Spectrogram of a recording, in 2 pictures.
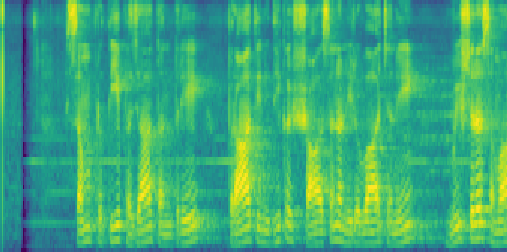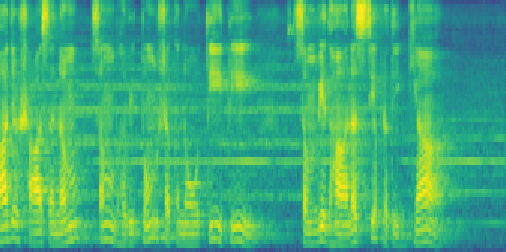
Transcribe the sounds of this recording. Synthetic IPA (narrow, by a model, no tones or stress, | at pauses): sɐmpɾɐt̪ipɾɐd͡ʒaːt̪ɐnt̪ɾeːpɾʔaːt̪inid̪ʱikɐʃaːsɐnɐniɾʋaːt͡ʃɐneːmiʃɾɐsɐmaːd͡ʒɐʃaːsɐnɐmsɐmbʱɐʋit̪umʃɐknoːt̪iːt̪i | sɐ̃mʋid̪ʱaːnɐsjɐpɾɐt̪iɡjaː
